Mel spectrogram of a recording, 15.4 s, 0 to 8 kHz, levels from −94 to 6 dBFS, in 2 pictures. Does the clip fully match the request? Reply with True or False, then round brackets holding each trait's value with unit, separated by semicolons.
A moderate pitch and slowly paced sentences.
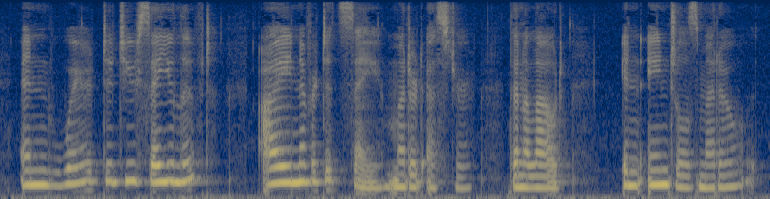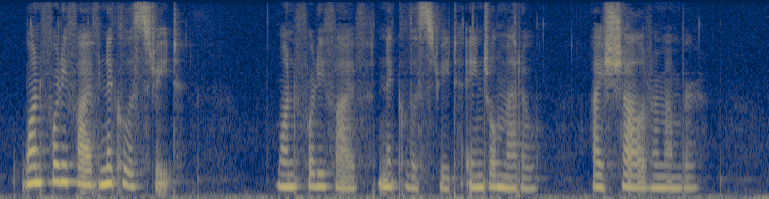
False (195 Hz; 115 wpm)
